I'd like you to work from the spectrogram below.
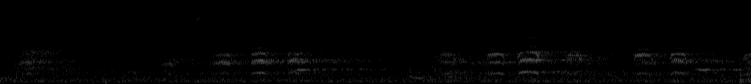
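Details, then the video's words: Unseen common ravens from a family that has nested near an off-grid homestead in Norway for years, heard in autumn: distant hoarse croaks in three short bursts of a few notes each, over a steady wind hiss. "so the Ravens are with us you can hear them but I don't think it's possible to see them at the camera here"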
